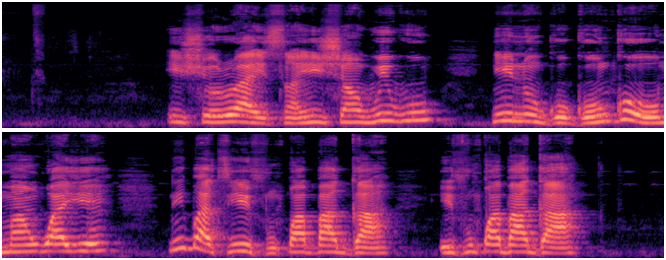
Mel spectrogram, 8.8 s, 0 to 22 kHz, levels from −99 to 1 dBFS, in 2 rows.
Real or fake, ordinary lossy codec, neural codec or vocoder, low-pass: real; none; none; none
